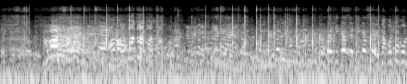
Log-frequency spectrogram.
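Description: Several men shout and cheer outdoors.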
